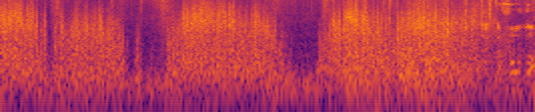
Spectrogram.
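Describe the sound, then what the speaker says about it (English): Strong wind on a snowy, whited-out mountain summit roaring steadily across the microphone, loud and continuous with gusting swells throughout. "the clouds come in again and the wind's picking up a bit"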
